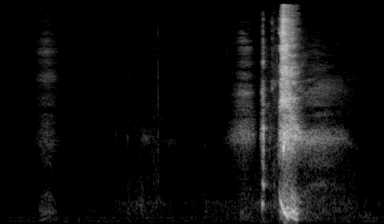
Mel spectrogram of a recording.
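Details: A quick sharp inhalation, then a single forceful explosive sneeze with a trailing exhale during a cold; the sneeze was not induced and too strong to stifle.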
